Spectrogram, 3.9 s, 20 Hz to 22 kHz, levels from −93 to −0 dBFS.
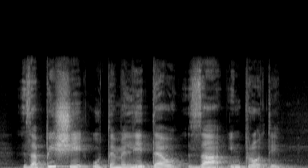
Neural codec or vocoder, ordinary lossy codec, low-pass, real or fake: vocoder, 48 kHz, 128 mel bands, Vocos; none; 14.4 kHz; fake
